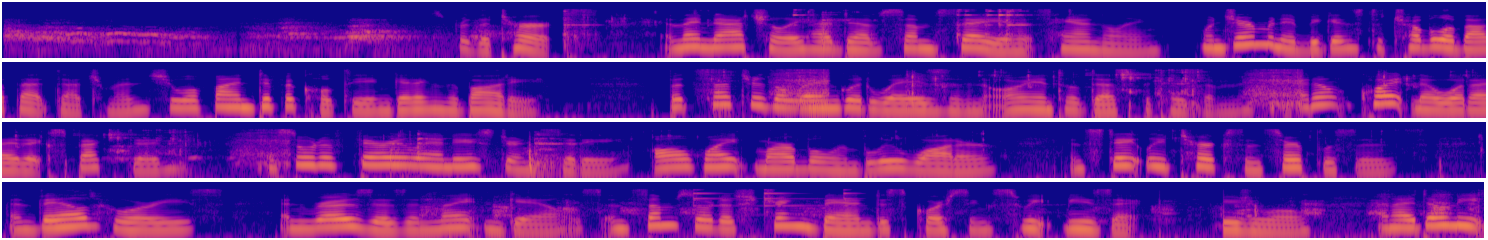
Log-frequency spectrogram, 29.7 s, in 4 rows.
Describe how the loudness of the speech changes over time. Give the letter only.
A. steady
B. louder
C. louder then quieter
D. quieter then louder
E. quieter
A.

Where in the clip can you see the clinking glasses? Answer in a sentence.
The clinking glasses can be heard from 2.8 to 5.3 s, from 16.8 to 17.8 s and from 25.7 to 26.6 s.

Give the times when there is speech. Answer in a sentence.
You can hear the speech from 2.2 to 29.6 s.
